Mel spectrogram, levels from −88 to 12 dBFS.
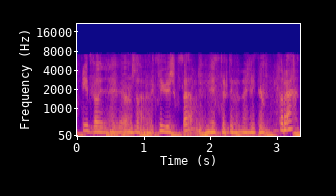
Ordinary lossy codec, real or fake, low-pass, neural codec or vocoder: none; fake; 7.2 kHz; codec, 24 kHz, 1.5 kbps, HILCodec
